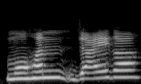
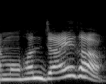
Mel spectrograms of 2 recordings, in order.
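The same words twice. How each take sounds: First: It is said as a plain flat statement. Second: It is said with exclamatory surprise. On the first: It simply states that Mohan will go. "तो सरल साधारण हो गया" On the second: The speaker is surprised that Mohan will go. "तो विस्मयादि बोधक"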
